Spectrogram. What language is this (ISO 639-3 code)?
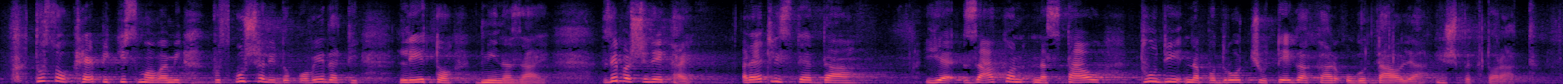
slv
